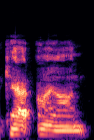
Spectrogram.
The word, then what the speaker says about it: cation: charged you'll notice that we kind of don't pronounce the words properly like normal English this is a cation and this is an anion because well because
